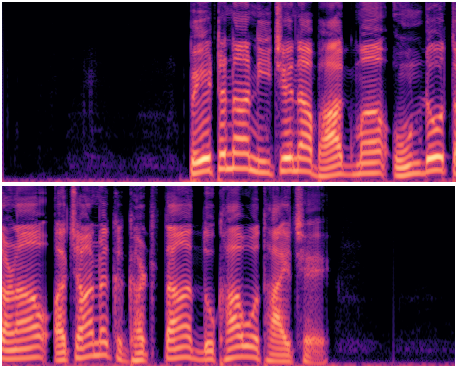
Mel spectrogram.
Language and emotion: Gujarati, neutral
